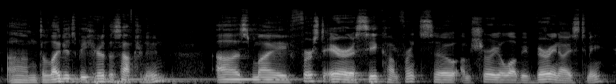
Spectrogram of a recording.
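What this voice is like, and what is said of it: American accent. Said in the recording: “As you can probably tell by my accent, I'm not actually a native of Ireland. In fact, I used to live on 26th and O Street here in the district”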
